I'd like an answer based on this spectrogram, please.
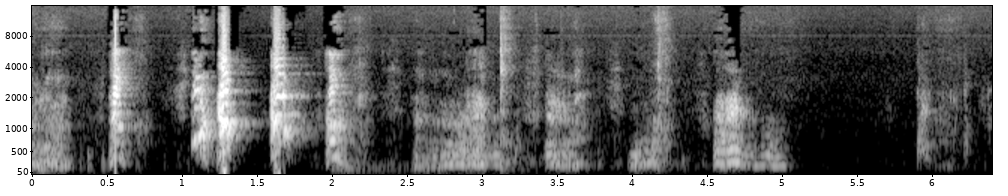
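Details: Cavalier King Charles Spaniel puppy, roughly three and a half months old, playing with his reflection: several loud yapping barks followed by rough grumbling growls, then quiet.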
